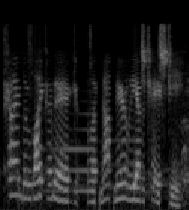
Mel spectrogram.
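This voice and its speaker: A man reading scripted horror documentary narration in a measured, matter-of-fact way with dry dark humour. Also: sits high, animated, muffled recording. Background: clear background music.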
